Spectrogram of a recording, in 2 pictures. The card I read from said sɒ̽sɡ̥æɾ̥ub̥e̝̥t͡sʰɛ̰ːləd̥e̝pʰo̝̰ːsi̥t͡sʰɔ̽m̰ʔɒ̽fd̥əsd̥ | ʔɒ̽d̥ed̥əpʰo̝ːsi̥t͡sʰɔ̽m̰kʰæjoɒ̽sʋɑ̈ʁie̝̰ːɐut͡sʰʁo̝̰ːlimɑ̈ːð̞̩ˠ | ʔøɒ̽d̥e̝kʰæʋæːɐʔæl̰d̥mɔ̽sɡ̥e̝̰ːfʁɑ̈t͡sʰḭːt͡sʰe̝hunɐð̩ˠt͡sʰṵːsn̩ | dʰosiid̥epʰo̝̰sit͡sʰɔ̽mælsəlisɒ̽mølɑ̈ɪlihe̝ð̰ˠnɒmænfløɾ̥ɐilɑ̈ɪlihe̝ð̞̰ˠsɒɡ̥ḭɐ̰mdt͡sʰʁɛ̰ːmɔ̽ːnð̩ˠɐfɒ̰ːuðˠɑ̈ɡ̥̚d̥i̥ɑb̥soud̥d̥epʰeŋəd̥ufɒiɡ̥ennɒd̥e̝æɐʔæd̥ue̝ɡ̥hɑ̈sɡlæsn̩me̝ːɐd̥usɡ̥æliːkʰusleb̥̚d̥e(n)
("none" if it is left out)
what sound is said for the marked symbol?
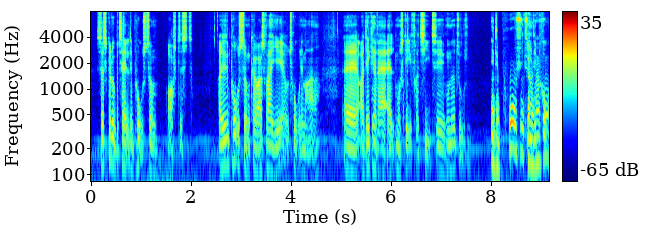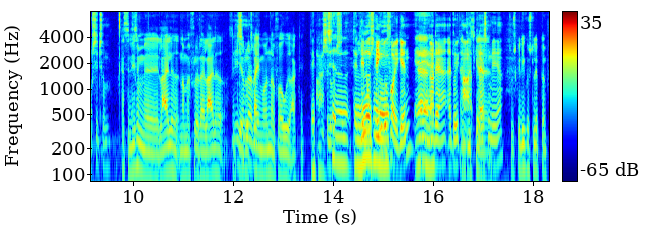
m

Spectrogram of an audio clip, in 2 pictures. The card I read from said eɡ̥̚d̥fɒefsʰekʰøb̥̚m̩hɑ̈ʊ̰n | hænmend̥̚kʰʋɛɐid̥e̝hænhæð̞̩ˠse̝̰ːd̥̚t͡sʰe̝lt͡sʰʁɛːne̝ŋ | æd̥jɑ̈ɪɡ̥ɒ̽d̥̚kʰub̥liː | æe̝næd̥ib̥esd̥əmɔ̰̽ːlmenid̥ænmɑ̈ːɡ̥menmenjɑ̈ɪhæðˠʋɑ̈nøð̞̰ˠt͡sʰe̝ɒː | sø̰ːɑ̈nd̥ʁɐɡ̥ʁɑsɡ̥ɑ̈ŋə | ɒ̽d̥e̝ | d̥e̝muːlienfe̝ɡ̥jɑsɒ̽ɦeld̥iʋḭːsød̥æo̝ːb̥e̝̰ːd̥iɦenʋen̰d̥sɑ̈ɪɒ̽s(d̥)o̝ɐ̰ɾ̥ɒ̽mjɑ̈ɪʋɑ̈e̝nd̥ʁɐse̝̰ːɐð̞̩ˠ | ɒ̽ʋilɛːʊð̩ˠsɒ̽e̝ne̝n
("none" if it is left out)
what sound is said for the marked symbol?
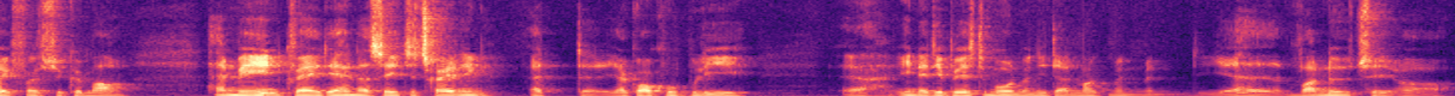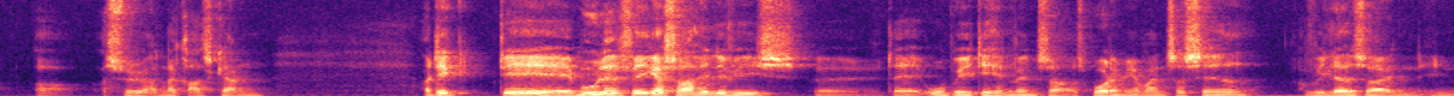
b̥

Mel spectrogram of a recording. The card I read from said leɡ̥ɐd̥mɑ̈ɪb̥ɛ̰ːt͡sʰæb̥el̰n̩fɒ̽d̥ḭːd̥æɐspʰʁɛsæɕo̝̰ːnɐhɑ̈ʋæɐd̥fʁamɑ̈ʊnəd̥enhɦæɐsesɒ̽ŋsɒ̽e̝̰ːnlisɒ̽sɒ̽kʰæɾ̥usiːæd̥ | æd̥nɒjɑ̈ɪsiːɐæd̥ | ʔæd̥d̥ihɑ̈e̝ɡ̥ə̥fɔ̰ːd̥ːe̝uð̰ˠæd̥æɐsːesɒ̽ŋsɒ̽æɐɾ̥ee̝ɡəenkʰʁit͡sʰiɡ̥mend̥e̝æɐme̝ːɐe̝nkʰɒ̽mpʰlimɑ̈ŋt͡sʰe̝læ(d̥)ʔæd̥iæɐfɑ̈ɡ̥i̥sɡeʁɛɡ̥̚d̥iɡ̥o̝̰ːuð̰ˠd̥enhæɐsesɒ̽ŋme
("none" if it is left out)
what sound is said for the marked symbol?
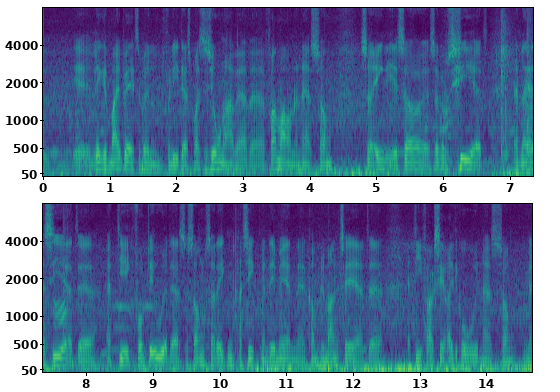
d̥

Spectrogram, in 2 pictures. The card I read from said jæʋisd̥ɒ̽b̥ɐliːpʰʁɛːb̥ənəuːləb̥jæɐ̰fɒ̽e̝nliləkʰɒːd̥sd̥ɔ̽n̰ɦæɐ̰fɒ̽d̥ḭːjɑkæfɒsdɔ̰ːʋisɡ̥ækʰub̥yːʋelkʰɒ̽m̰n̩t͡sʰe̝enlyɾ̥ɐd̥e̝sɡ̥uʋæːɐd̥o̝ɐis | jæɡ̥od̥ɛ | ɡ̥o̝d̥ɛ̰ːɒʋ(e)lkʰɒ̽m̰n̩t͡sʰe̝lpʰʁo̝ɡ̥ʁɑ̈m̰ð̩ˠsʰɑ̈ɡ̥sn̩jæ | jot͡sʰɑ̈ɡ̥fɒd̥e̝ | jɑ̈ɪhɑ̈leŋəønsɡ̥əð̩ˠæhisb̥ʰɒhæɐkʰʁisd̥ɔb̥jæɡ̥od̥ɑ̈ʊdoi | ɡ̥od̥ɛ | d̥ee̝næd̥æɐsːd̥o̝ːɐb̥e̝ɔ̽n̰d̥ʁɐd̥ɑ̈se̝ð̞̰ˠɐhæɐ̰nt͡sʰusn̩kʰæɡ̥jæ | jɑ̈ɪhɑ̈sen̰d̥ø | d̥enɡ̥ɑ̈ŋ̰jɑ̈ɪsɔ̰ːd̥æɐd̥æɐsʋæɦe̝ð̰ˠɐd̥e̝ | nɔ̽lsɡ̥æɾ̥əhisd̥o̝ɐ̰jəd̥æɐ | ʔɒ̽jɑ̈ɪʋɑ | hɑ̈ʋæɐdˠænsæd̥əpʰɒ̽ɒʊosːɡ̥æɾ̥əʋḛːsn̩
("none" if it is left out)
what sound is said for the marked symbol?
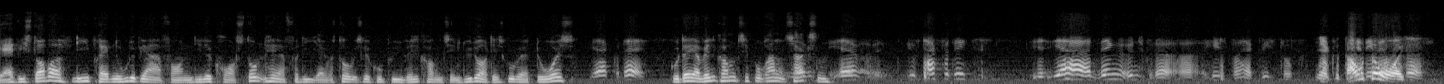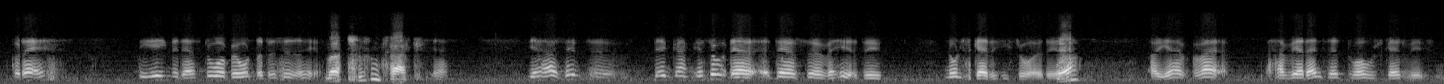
e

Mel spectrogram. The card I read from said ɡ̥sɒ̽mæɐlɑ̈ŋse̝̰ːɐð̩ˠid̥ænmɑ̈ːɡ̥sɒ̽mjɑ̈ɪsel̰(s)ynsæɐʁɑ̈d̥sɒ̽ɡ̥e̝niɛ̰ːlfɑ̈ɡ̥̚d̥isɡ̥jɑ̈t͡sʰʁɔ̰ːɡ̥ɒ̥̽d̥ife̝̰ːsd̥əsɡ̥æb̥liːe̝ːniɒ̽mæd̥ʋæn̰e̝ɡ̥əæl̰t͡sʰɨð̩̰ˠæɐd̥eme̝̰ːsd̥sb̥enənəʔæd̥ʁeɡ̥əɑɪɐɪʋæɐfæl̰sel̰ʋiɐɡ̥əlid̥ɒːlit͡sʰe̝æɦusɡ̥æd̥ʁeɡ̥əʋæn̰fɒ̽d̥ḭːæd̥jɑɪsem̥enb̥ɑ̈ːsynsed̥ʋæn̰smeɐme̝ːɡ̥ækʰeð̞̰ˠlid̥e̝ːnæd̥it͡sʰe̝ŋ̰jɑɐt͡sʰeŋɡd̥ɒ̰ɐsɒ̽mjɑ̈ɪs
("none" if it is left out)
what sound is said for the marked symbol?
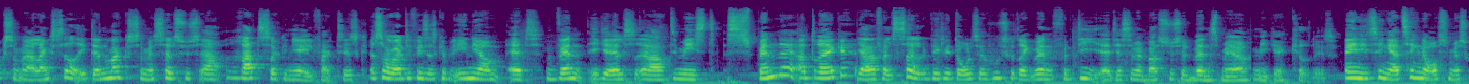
s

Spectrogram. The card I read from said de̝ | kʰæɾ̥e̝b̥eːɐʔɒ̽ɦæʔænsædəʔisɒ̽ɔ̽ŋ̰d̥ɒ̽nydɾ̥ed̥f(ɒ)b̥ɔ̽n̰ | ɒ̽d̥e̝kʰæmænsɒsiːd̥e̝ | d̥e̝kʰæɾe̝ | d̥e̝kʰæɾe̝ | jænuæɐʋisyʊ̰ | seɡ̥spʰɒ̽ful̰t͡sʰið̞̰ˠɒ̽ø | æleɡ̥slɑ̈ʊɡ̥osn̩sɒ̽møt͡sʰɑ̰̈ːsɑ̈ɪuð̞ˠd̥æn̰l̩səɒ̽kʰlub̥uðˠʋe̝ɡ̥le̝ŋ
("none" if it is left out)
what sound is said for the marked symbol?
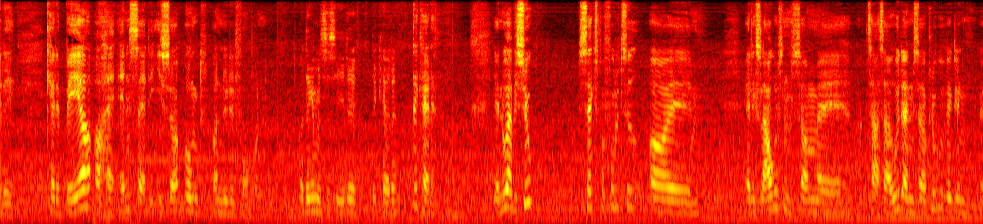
ɒː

